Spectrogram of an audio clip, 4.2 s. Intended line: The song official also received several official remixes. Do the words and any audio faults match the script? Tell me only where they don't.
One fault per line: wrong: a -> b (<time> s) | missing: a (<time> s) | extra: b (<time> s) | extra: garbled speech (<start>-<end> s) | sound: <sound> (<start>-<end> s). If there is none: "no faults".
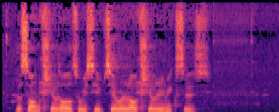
no faults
